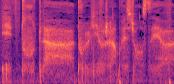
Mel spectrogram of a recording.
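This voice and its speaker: A woman speaking in a hushed, unvoiced library whisper, chatting about books in an ASMR style. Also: takes it slowly. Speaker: ASMR creator reviewing books. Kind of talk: whispered ASMR book chat.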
